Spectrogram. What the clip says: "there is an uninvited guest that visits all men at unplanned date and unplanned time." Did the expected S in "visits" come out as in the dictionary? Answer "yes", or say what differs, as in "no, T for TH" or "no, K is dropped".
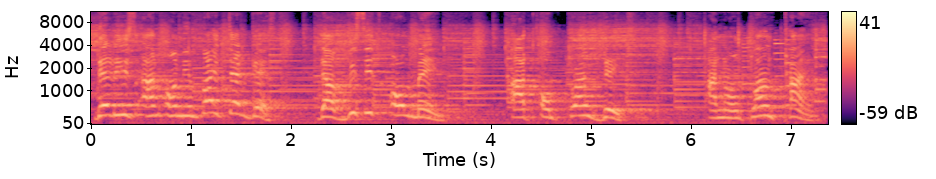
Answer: no, S is dropped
